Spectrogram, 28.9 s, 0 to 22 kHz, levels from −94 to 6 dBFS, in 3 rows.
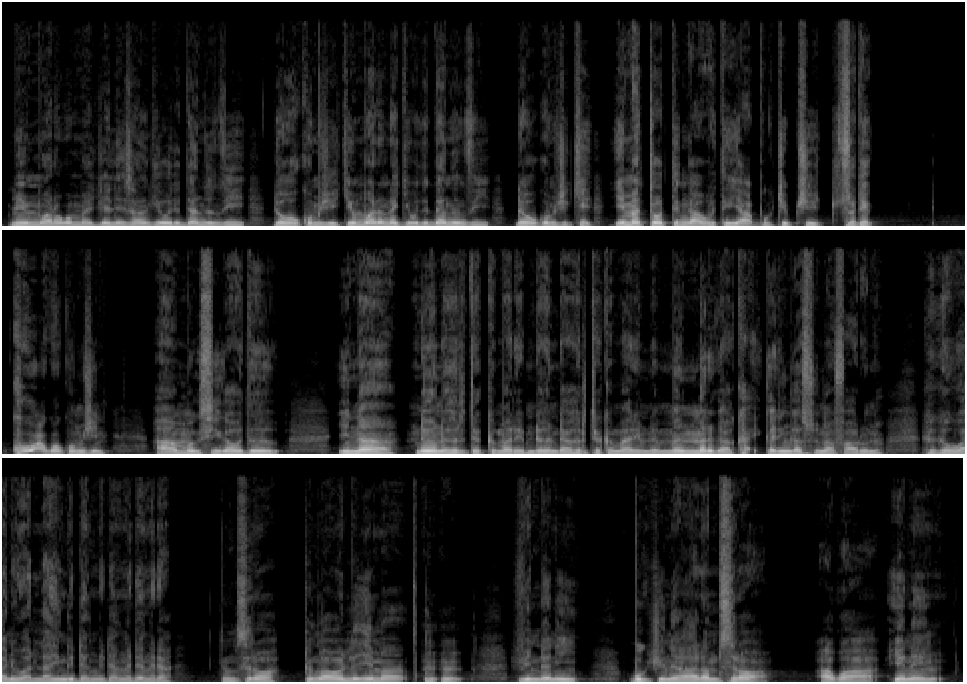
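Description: At 15.63 s a sharp attack arrives softened, with a brief hiss of about 18 ms leading into it. This is pre-echo: the transform codec spread quantisation noise sized for the loud onset across its whole block, so the quiet moment beforehand filled with noise.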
